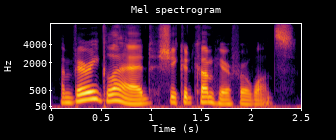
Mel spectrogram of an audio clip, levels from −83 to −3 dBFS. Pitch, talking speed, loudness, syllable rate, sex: 140 Hz, 215 wpm, -16 LUFS, 4.8 syllables/s, male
